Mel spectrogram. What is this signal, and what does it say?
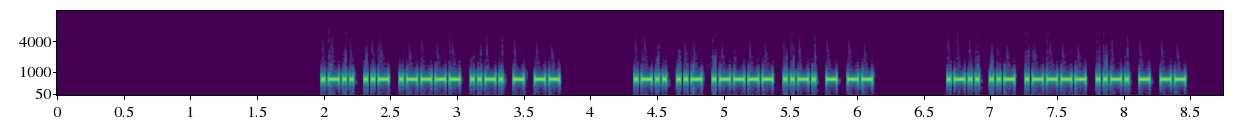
Morse code, heard as a keyed tone, about 41 wpm, 700 Hz. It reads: LU1FTM LU1FTM LU1FTM
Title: DXCC-100 Call Signs - 6 Characters - Repeated 3x - 45wpm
